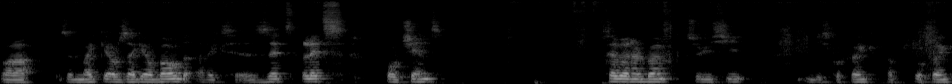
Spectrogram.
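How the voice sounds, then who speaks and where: A man chatting casually as he shows off his record finds, relaxed and hesitant with many fillers. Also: medium pitch, slow pace. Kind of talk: casual unboxing chat. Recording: roomy echo, faint noise.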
